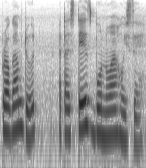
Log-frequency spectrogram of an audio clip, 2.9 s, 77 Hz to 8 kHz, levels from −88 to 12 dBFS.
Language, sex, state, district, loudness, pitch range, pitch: Assamese, female, Assam, Kamrup Metropolitan, -16 LUFS, 185-215 Hz, 200 Hz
